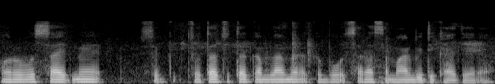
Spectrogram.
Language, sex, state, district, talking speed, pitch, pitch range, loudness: Hindi, male, Arunachal Pradesh, Papum Pare, 180 wpm, 110 Hz, 105-115 Hz, -20 LUFS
